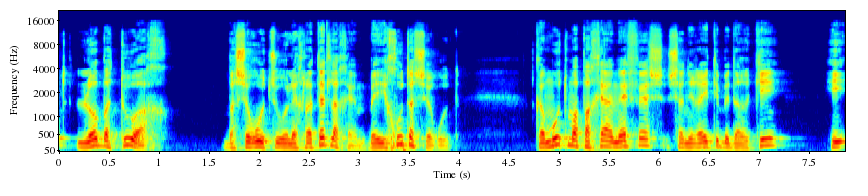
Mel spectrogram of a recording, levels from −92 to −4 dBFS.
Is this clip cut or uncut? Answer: uncut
